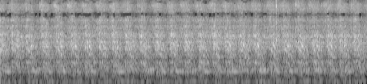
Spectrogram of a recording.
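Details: Diesel skoolie bus after glow plug relay replacement: steady starter cranking at roughly three and a half pulses a second, even and unbroken, but the engine never catches; the glow plug light goes out when cranking, so no start.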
